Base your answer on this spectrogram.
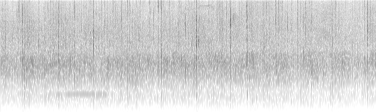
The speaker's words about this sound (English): Come on, if you're going to clap for him, let's not give him a golf clap. Let's give him a good clap this morning.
